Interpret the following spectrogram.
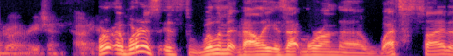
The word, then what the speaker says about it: Willamette: I got corrected several times but it's the Willamette damn it no you should be well like you shouldn't be mispronounced uh Texas Texas names like and I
